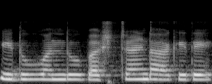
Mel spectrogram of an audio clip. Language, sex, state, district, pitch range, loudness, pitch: Kannada, female, Karnataka, Bidar, 225-235 Hz, -14 LUFS, 230 Hz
